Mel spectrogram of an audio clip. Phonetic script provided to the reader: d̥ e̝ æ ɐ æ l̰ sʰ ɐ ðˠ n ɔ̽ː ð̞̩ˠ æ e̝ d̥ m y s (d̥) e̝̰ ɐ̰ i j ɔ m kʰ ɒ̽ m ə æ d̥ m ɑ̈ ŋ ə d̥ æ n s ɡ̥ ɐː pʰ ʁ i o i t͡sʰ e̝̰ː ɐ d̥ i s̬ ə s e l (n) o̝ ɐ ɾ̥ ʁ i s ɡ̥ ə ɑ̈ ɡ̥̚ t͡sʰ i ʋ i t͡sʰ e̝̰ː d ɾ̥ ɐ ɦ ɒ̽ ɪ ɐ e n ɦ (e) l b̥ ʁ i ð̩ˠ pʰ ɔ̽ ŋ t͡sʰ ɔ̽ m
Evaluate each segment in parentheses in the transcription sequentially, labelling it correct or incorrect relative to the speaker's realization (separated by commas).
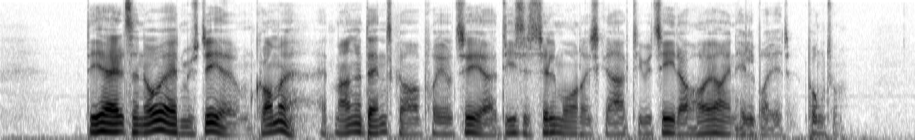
correct, incorrect, correct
